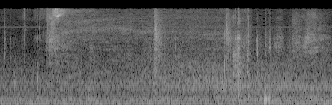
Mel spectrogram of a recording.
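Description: Workers handling and stepping on rigid foam roof insulation boards: scattered scuffs and light clicks, the sharpest a brief hissing scrape about three-quarters of a second in.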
